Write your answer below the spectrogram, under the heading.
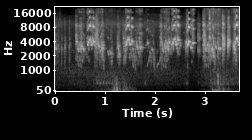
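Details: Budgerigars in an aviary with nesting boxes, chirping busily in bursts of high rapid notes, with wing flutters and low bumps between them.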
